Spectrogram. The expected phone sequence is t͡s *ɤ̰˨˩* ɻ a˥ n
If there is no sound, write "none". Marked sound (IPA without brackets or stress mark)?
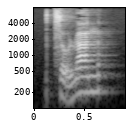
ɤ̰˨˩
